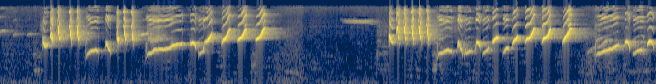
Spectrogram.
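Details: Orange-headed thrush in loud morning song, a harsh-toned recording used to stimulate other orange-headed thrushes to sing. Two long bursts of rapid, rising and falling whistled notes mixed with high buzzy trills, separated by a short pause.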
